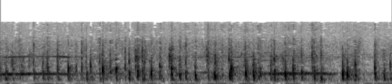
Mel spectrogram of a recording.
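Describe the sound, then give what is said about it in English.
Horse hoofbeats loping up beside a cattle herd on a trail drive: a rapid, steady clip-clop of many hoof strikes that carries on without pause, fairly loud and with no talk over it. “Jax and I were riding the swing of the herd when Dolph Quince loped up behind us.”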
